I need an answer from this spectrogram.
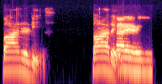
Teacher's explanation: for the American pronunciation, sometimes the letter T makes a sound like an R.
